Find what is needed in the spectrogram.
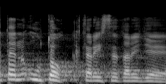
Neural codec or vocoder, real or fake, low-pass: none; real; 10.8 kHz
